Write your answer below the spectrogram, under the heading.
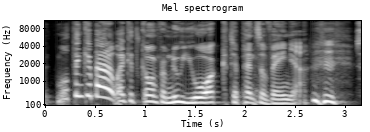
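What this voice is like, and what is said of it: Quintessential New York accent impression. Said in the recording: “in his quintessential New York accent”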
